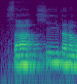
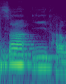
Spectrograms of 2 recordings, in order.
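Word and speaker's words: 쌓이다: 싸히다라고 발음하지 않고 싸이다라고 발음하잖아.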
